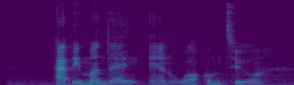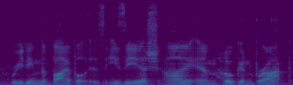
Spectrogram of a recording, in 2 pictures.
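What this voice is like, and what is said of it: Slower than normal speech. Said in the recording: “I said that slower than normal”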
